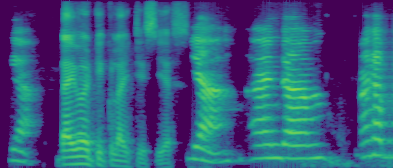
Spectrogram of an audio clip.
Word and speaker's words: diverticulitis: diverticulitis.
